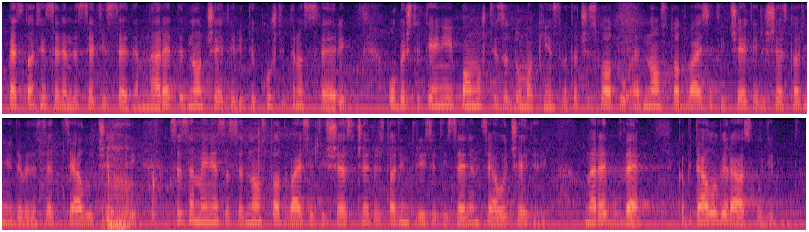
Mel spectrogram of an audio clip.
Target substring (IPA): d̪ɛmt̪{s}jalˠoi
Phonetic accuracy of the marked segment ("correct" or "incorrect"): correct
